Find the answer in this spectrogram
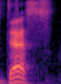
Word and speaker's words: DESU. RABBITS: how they wrote it the pronunciation is the same because it's set in a Japanese Way which is des Wow looks like they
